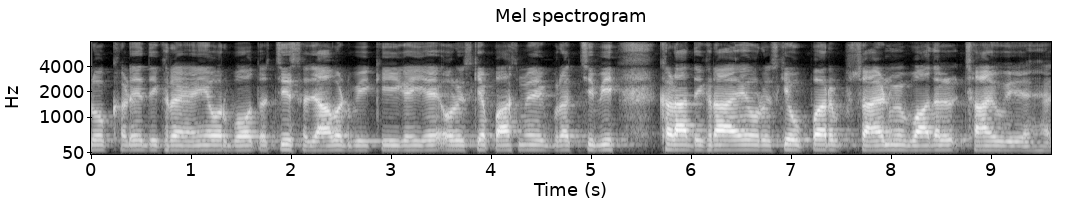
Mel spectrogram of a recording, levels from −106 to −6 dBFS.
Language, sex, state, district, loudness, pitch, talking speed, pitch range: Hindi, male, Uttar Pradesh, Muzaffarnagar, -18 LUFS, 125 Hz, 205 wpm, 120-130 Hz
